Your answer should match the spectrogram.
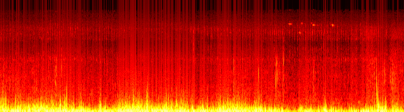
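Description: Mountain bike riding down a loose gravel and stony trail, tyres crunching and the bike clattering over rocks, with heavy wind buffeting on the helmet-mounted microphone. It eases briefly about six seconds in.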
